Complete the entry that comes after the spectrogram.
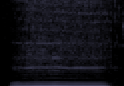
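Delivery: Th. with tongue tip between the teeth; th sound. Shown as a demonstration. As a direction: show Th. as a slow held buzz.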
